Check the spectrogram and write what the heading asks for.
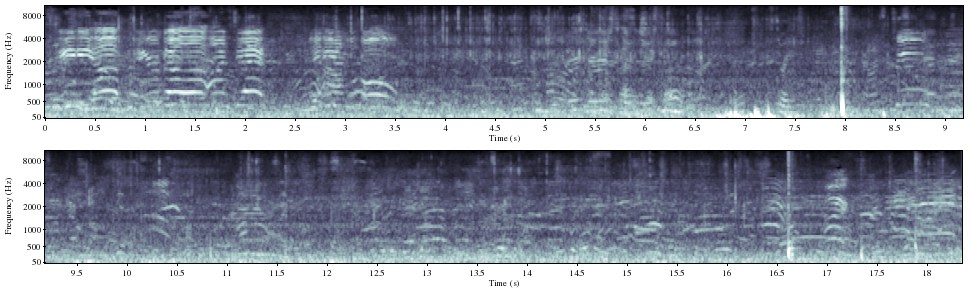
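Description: Background chatter of voices, clearest in the first few seconds, over steady outdoor noise. A brief low rumble comes about seven seconds in, and a single sharp knock about a second later.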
